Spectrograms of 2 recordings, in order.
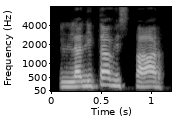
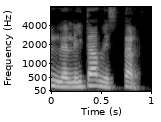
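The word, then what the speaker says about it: ललितविस्तर: उसके बाद बात आती है हमारी एक और चीज की, ललिता विस्तार। ललिता विस्तार, आप सही तरह प्रोनाउंसिएशन तो यही है, ललिता विस्तार।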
